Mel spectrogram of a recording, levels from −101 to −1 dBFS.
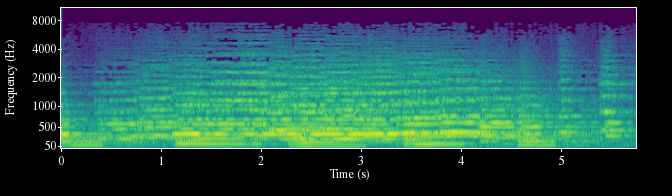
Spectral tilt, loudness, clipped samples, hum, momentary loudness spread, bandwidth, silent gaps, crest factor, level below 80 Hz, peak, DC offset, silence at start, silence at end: -9.5 dB/octave; -14 LUFS; under 0.1%; none; 11 LU; 5.8 kHz; none; 12 dB; -36 dBFS; -2 dBFS; under 0.1%; 0 s; 0 s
